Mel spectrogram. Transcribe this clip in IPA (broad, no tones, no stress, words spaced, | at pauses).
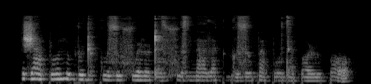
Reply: ʒa ponuɡ ɾuɖʊku zusʷaɭɔ ɖazsʷaznaðak ɡʊ zʊpa poda ɠɔɭu ɠɔ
